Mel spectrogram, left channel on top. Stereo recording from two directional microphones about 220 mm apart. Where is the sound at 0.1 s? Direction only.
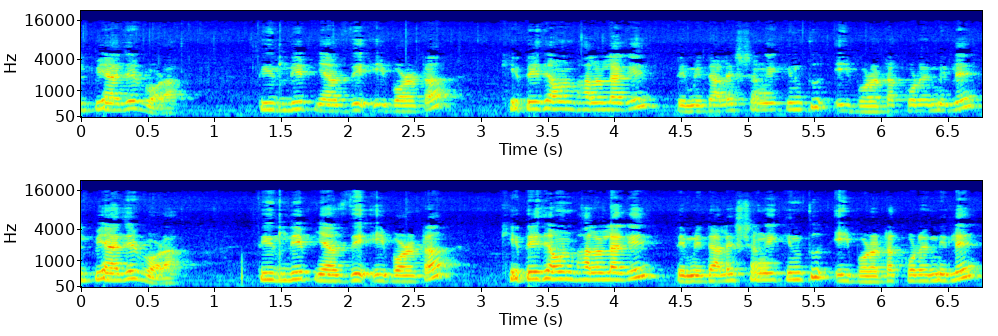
15° right (ahead or behind).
